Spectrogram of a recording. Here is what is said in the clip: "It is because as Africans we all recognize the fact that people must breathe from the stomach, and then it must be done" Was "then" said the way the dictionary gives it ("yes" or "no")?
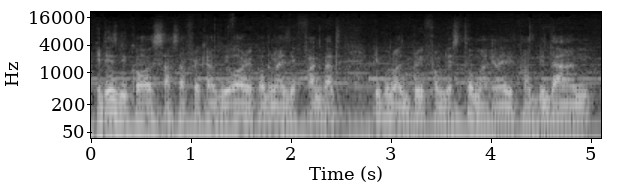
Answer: no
